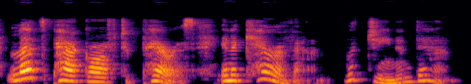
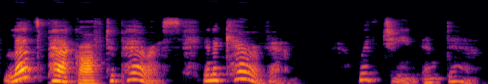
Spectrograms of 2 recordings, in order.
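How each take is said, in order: First: Let's said high and bright, ending on Dan; energetic one-group reading; lively phrasing. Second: Second take in two groups; lively repeat. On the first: Coach gives a final practice sentence. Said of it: "And finally". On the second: Coach repeats the final sentence. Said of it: "say them twice". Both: Shown as a demonstration.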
